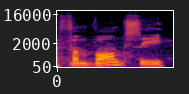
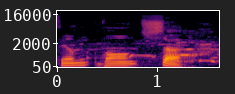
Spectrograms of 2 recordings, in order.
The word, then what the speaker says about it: Fonga: filled nice job there by foni or fonga should say fonga I'm going to have to work on my syllables there nice job there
